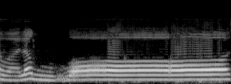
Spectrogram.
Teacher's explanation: Di kalimat ini juga waladhdallin yang perlu diperhatikan adalah madnya juga. Mad di situ kita harus panjang membacanya 6 harakat karena di situ hukumnya mad lazim kalimi mutsaqqal, jadi membacanya waladhdallin 6 harakat.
